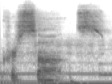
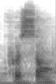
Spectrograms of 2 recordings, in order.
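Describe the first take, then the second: First: The word is said with plain English sounds. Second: The word is said with French-like sounds. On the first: The speaker calls it wrong. "which is not how you pronounce it" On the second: The speaker calls it right. "I'm not gonna say croissant"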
